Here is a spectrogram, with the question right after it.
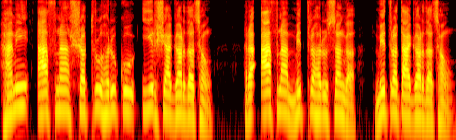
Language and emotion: Nepali, neutral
